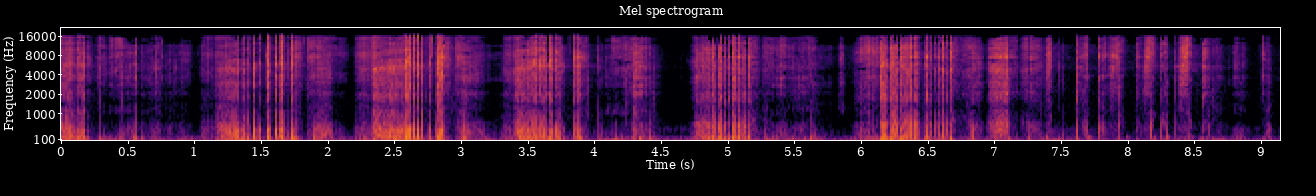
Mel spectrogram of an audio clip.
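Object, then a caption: Wooden colored pencil. A solid blue wooden colored pencil is shaved with a small metal blade, chipping off bits of its blue core. Rough, low, grainy scraping strokes come in uneven bursts, separated by brief quiet gaps and light scratchy ticks.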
